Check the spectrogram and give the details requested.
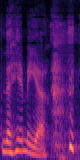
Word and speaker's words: Nehemiah: pronounce nothing right anyway we say Nehemiah and it's nemia yes I told somebody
